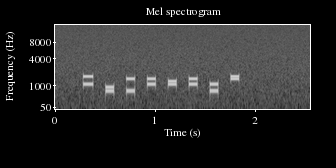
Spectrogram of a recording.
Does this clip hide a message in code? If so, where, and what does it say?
Yes: multi-frequency trunk signalling (R1, as on North American trunks) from 0.3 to 1.8 s, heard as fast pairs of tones, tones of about 90 ms. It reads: KP 179692 ST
